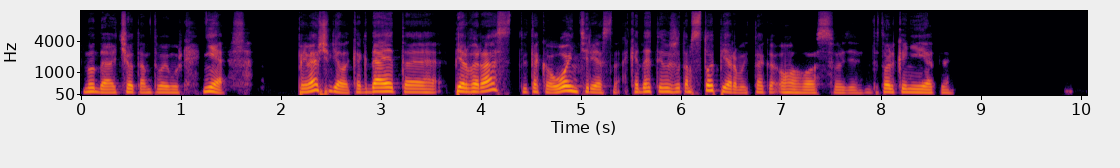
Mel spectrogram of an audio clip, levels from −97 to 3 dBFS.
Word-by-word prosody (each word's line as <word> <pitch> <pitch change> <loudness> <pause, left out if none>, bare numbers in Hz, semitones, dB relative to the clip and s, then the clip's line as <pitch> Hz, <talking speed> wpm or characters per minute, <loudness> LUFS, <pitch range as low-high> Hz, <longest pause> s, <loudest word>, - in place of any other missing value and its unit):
Ну 165 +1 +1
да, 135 -3 0
чё 145 +3 -1
там 130 -1 -7
твой 135 0 -2
муж? 130 -1 -5 0.2
Не, 170 -3 +2 0.7
понимаешь, 185 +10 +4
в - - -3
чём 190 - -5
дело, 130 -6 +2
когда 145 +6 +3
это 150 -4 +1
1 170 -3 +5
раз, 215 +8 +2
ты 150 - -9
такой: 145 -4 -3
ой, 200 +9 +7
интересно, 140 -8 -2
а - - -25
когда 165 +2 -1
ты 170 - -3
уже 160 -1 -2
там 160 - -3
101, 155 - 0
такой: 140 -2 -6
"О, 135 -1 -2
Господи, 125 -2 -6
да 125 -1 -19
только 150 -1 0
не 140 -1 -2
это". 125 -2 -4 1.1
М - - -30
145 Hz, 195 wpm, -26 LUFS, 130-165 Hz, 1.1 s, ой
